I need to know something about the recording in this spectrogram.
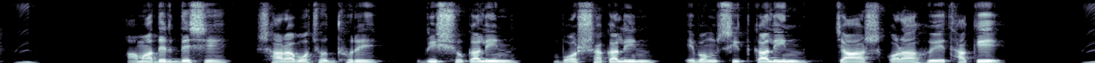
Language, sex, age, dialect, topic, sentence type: Bengali, male, 51-55, Standard Colloquial, agriculture, statement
